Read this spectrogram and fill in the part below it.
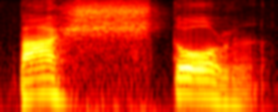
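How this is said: The s before t sounds like sh. This is how it is said in Rio de Janeiro. "se vai no Rio de Janeiro, o som do S vira sh"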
